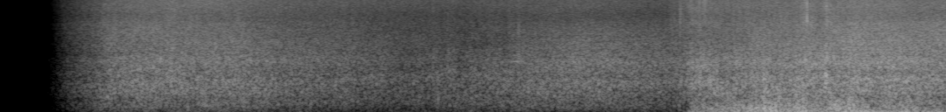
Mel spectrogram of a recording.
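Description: Steady rushing noise that fades in about half a second in and becomes much louder and deeper about seven seconds in.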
